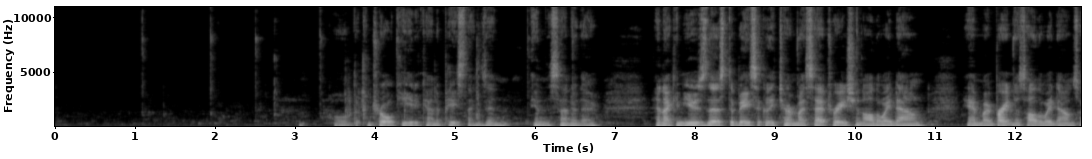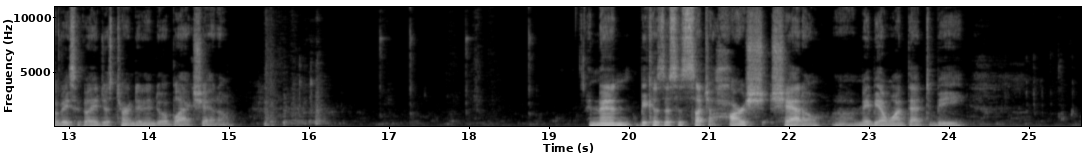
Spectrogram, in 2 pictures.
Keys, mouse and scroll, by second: 1.0-2.1 drag, 2.4-3.4 drag, 4.2-5.2 ctrl+drag, 5.8 click, 9.2 click, 11.9-13.0 drag, 16.8 click, 17.9 click.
